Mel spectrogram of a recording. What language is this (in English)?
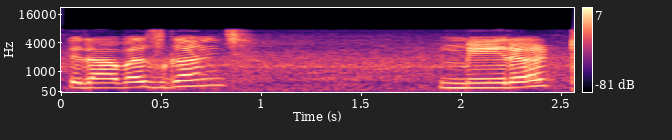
Hindi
